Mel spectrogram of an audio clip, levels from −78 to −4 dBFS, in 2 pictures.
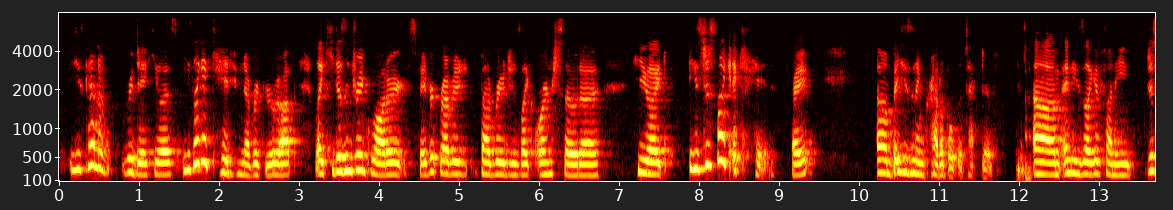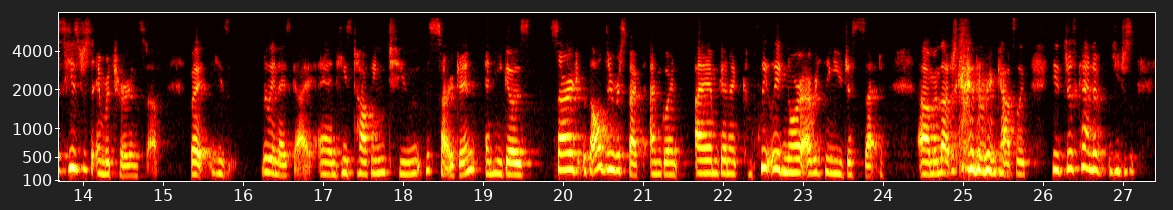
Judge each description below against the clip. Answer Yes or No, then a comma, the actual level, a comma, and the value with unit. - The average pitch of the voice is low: No, high, 215 Hz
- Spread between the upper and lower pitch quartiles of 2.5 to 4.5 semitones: No, average, 5.1 semitones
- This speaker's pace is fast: Yes, fast, 210 wpm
